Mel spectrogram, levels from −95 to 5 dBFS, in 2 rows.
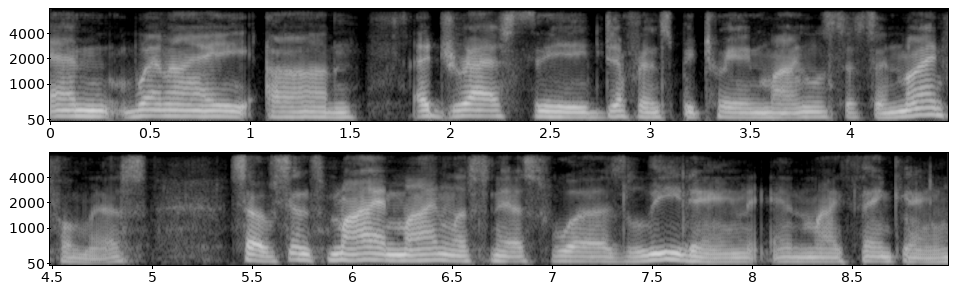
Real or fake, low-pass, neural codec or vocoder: fake; 7.2 kHz; codec, 24 kHz, 3 kbps, HILCodec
